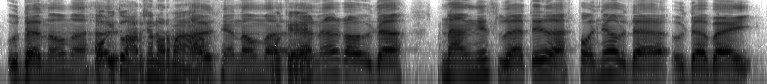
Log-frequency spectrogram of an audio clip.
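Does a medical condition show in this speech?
Yes: cerebral palsy; from birth.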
